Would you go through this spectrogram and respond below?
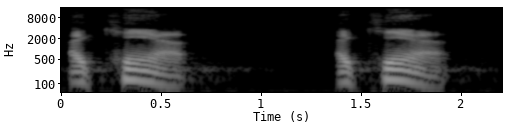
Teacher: Americans don't pronounce the T.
